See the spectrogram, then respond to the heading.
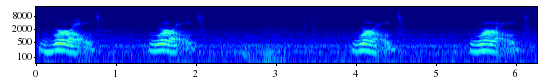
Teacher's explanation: we kind of skip over the W and go straight to R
